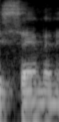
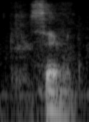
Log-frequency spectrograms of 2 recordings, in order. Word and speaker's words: salmon: I think people have chose to say salmon and make the L silent because it's it just sounds cleaner. Salmon, salmon, salmon, salmon.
